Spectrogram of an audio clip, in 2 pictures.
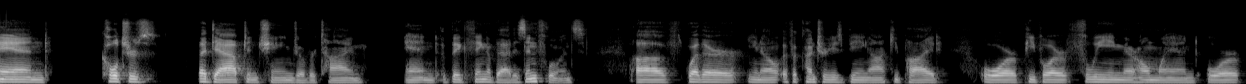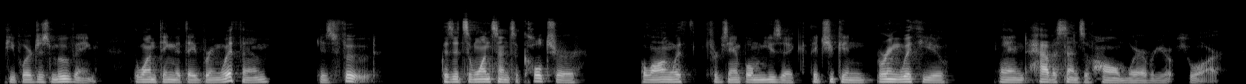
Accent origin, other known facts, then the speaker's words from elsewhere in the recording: United States; I'm obviously an American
